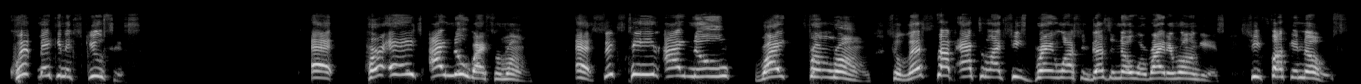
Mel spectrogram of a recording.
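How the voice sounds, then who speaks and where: A woman with a very high voice delivers a heated, blunt podcast rant, swearing freely and hammering her points home. The sound is dry and close, with no room around her. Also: fairly bright tone, no room sound. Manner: heated, blunt, profane, emphatic. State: upset. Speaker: podcast host. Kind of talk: angry opinion rant.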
